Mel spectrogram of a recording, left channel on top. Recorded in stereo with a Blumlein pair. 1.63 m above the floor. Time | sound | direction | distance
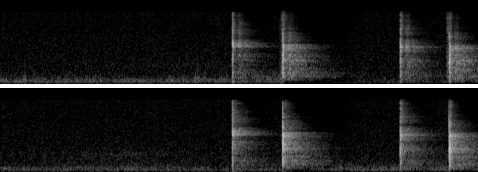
2.3 | a clap | 15° right | 3.5 m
